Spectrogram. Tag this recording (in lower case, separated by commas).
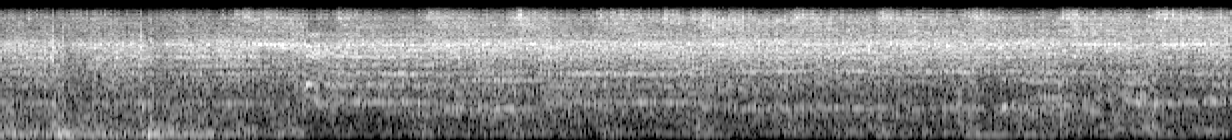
music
